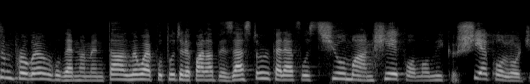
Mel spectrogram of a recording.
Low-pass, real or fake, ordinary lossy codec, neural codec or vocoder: none; fake; none; codec, 16 kHz, 0.5 kbps, X-Codec, HuBERT features, trained on balanced general audio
